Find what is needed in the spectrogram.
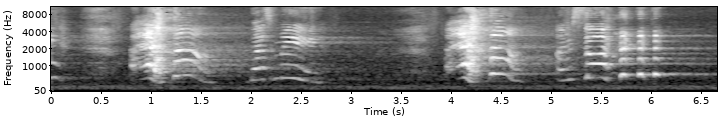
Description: Catching yourself having a sneezing fit on stream can be a wet sneeze face adventure.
